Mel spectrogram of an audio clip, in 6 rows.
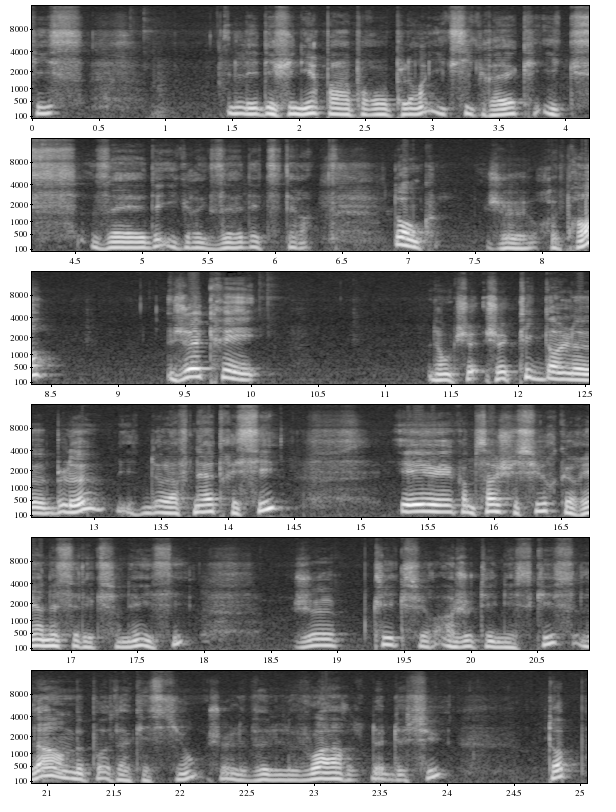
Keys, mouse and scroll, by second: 7.6 click, 11.5 click, 12.5 click, 14.1 typing, 19.8 click, 24.0 click.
